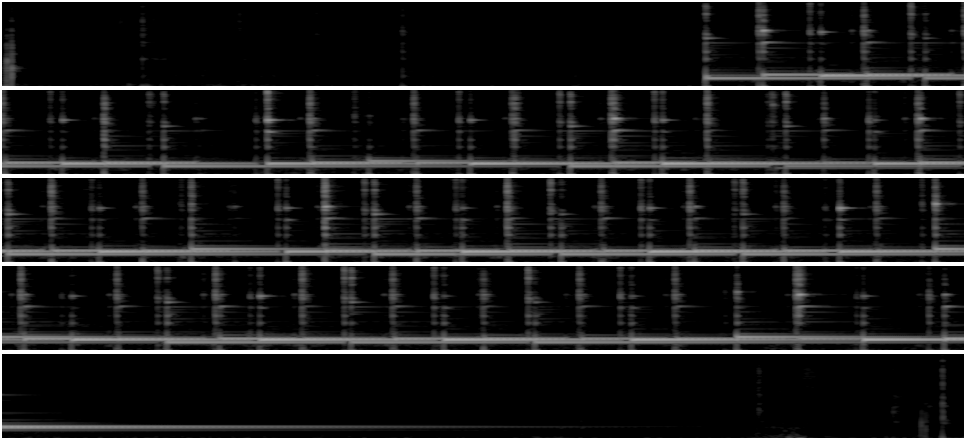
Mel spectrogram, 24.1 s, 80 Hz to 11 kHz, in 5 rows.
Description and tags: Kalimba melody 3
Kalimba original melody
